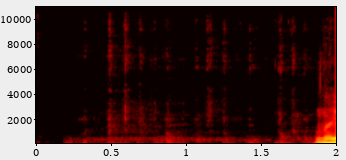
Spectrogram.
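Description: Coin scraping the coating off a scratch-off lottery ticket: faint, irregular scratchy clicks.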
